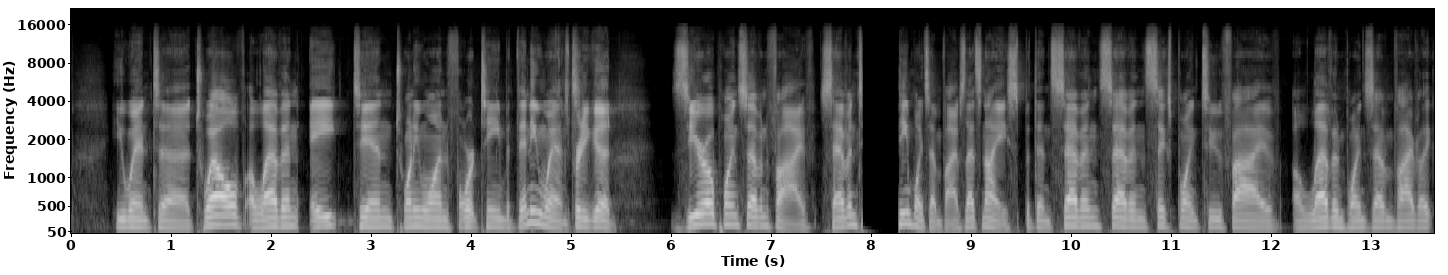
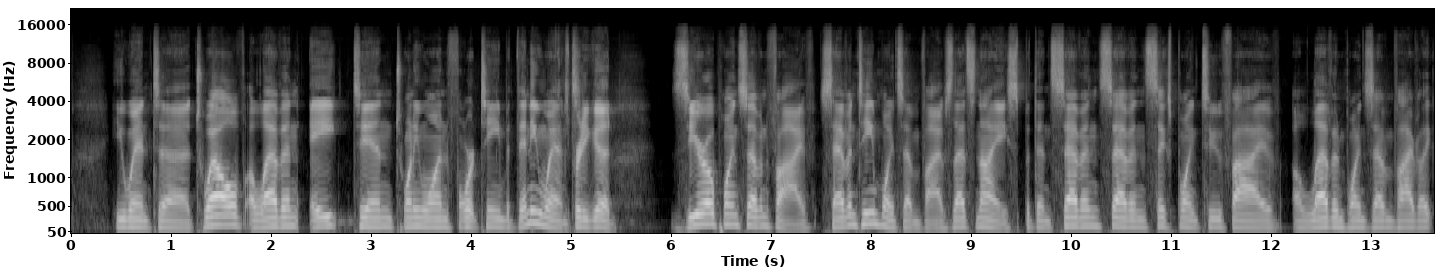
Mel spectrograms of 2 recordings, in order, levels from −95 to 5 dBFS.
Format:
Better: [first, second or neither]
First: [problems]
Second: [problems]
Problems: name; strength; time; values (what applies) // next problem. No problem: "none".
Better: second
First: audio freezing; at 8 s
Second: none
